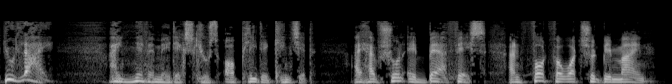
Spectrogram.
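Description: Audiobook role: male narrator as defiant young royal woman, pitched up, very animated, snapping and hot-tempered. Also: moderate pace, breathy edge, no echo, highs cut off, full character voice. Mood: furious, accusing. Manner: snapping, shrill outbursts.

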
